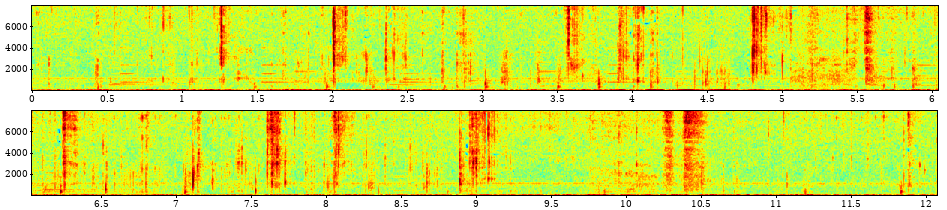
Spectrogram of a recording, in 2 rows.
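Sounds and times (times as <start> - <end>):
mouth chewing smacks and clicks: 0.0 - 9.2, 10.4 - 12.0
quiet background music: 0.0 - 12.0.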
